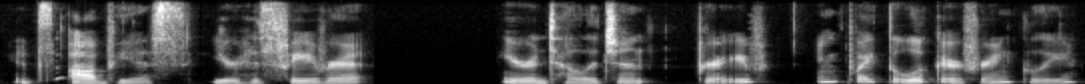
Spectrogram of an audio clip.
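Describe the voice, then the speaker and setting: A woman's voice: medium pitch, vocal fry, warm tone. A woman voicing a sadistic, possessive princess in an ASMR roleplay, speaking in formal, haughty phrases with silky menace. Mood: smug, threatening. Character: sadistic, possessive yandere princess, smug captor. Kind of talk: ASMR roleplay, scripted character monologue.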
